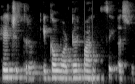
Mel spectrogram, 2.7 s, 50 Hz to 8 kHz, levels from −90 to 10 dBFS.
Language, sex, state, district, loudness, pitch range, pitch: Marathi, female, Maharashtra, Pune, -21 LUFS, 200-215 Hz, 205 Hz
